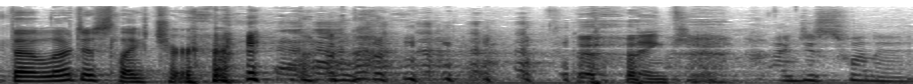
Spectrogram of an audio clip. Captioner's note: board laughs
